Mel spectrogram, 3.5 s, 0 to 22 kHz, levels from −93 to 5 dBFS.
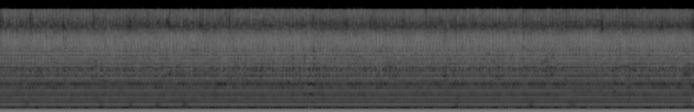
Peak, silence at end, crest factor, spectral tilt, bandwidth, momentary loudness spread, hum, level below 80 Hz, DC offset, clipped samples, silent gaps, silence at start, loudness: -18 dBFS; 0 s; 22 dB; 0 dB/octave; 15.5 kHz; 0 LU; 60 Hz at -50 dBFS; -50 dBFS; under 0.1%; under 0.1%; none; 0 s; -37 LUFS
